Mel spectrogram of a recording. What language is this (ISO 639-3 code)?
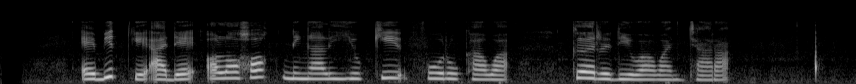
sun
